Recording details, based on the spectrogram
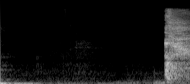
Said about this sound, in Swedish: Det lät nog mer som en hostning.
